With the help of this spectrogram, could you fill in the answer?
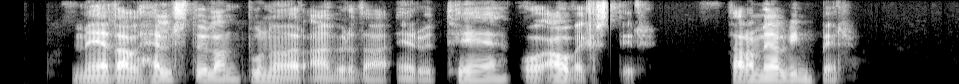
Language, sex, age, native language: Icelandic, male, 40-49, Icelandic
